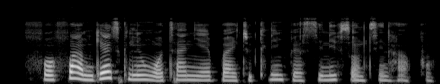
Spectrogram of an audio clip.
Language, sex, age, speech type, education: Nigerian Pidgin, female, 15-29, spontaneous, tertiary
